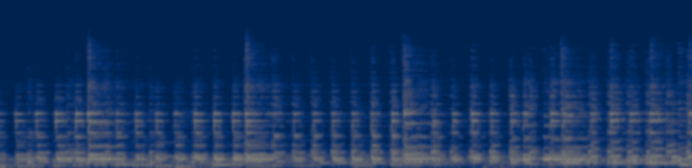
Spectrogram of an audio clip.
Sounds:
Musical instrument, Piano, Music, Electronic organ

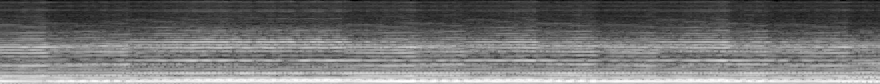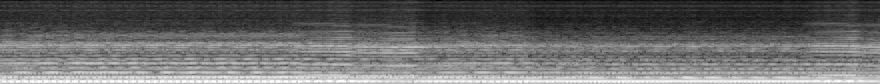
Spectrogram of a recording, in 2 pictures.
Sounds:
Music

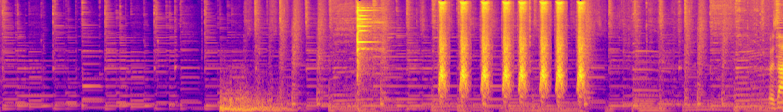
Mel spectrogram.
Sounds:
Speech, Music

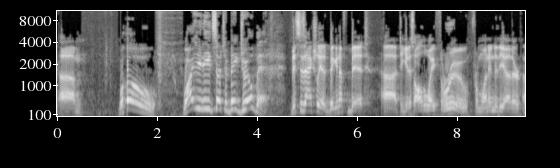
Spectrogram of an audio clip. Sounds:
Speech

